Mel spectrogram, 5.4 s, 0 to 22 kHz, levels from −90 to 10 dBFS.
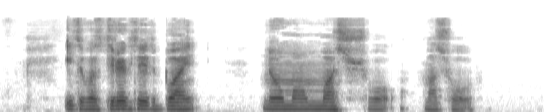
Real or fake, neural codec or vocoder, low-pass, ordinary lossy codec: fake; vocoder, 44.1 kHz, 128 mel bands every 512 samples, BigVGAN v2; 10.8 kHz; AAC, 32 kbps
